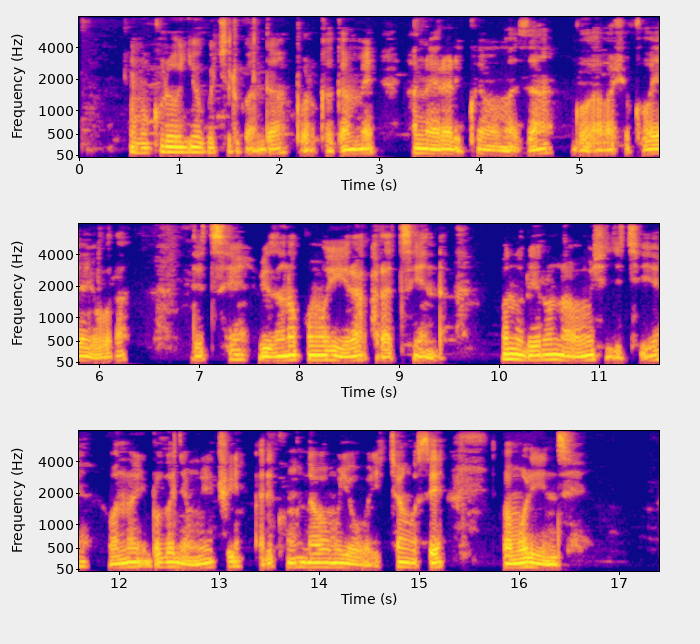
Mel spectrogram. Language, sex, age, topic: Kinyarwanda, male, 18-24, government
